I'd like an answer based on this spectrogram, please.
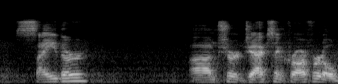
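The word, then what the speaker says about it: seidhr: that it is pronounced satyr and i have seen it pronounced cider um i like the d as the th and the pronunciation of it so it would be more like cyther i'm sure jackson crawford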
